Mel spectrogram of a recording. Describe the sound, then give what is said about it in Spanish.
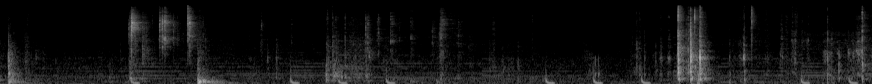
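Quiet handling of a small cardboard product box being opened after its plastic wrap is removed: scattered sharp clicks, taps and brief scraping rustles in irregular bursts, with no one speaking. “quitamos el plastiquito y se queda esta cajita de aquí que viene pues con sus detallitos. Vamos a abrirla.”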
